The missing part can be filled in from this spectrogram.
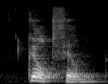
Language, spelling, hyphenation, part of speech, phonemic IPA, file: Dutch, cultfilm, cult‧film, noun, /ˈkʏlt.fɪlm/, Nl-cultfilm.ogg
- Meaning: cult film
